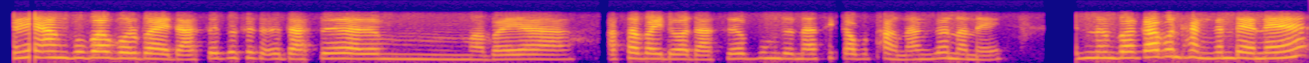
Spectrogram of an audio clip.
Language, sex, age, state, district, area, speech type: Bodo, female, 18-30, Assam, Udalguri, urban, conversation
